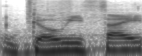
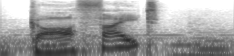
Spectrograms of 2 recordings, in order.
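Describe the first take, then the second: First: The first syllable sounds like go. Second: The first syllable sounds like goth. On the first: The speaker calls it wrong. "not goethite" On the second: The speaker calls it right. "the proper pronunciation of this is something more akin to gothite"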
